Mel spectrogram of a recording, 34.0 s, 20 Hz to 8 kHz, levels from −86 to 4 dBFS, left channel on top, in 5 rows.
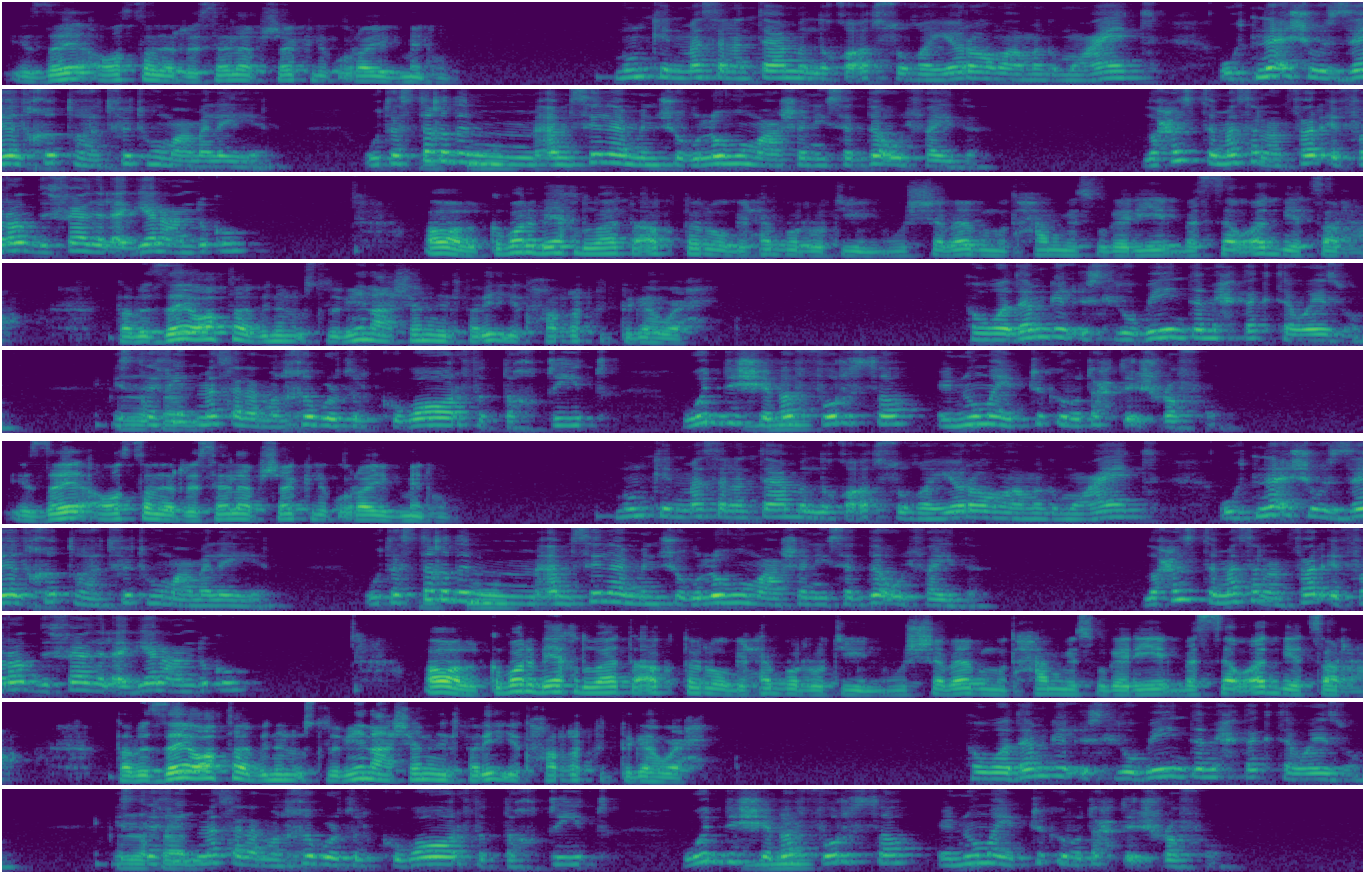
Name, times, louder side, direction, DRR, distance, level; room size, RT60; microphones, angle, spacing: voice 1, 0.0-2.2 9.1-9.3 15.3-23.9 27.8-28.2 30.9-31.2, right 3 dB, 60° right, 1.4 m, -28 dB
voice 2, 3.1-5.8 6.1-8.2 8.6-11.7 12.5-14.8 25.2-27.3 27.8-30.2 30.6-33.3, left 1 dB, 60° left, 3.7 m, -29 dB
11.5 x 4.2 x 4.8 m
head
